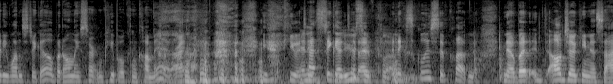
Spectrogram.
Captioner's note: laughter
